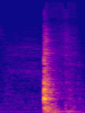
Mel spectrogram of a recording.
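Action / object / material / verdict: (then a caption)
shake / cardboard shipping box packed with newspaper / cardboard / tight. A cardboard shipping box packed with newspaper and air bubbles, its lid folded shut, is given a shake test, producing a single short, dull thud with a quick decay and no rattling. The contents stay put, so the box is well packed.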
